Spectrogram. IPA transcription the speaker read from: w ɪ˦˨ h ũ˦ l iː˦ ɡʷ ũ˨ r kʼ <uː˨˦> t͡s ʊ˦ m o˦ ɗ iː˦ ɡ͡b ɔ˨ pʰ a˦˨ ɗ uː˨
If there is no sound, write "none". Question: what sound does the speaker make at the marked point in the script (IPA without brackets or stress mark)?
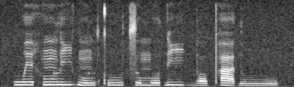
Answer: uː˦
